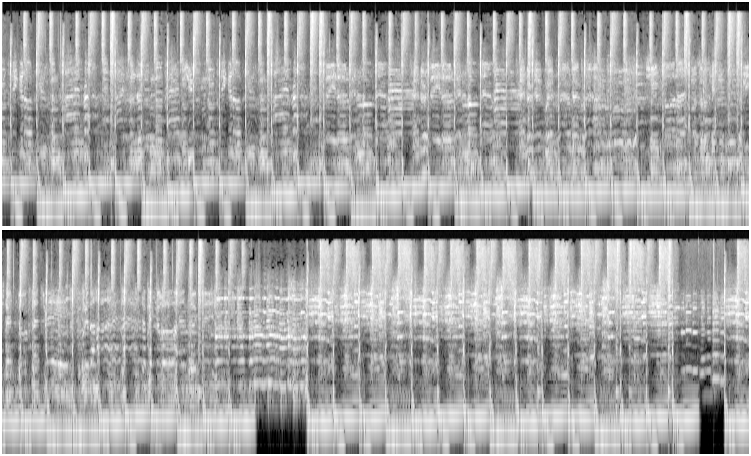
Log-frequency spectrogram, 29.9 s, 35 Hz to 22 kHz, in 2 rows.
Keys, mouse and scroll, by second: 0.0 click, 0.4-1.6 scroll up 3, 1.6 space, 2.2 click, 2.7 space, 2.9 space, 3.6 space, 4.3 click, 6.8 click, 7.1 `, 7.5 scroll up 4, 7.7 click, 8.2 scroll down 3, 9.8 click, 10.2 click, 11.3 click, 13.6-17.2 drag, 17.2 shift+a, 17.5 g, 18.9 click, 19.2 `, 19.5 scroll down 6, 19.7-20.7 scroll up 1, 20.7 g, 23.5 KP_0, 25.6 click, 26.1-27.4 drag, 27.4-28.2 scroll down 4, 28.2 scroll down 1, 28.3 g, 29.5 shift+d.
